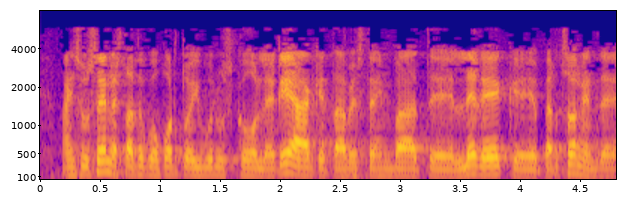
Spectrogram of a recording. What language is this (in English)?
Basque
